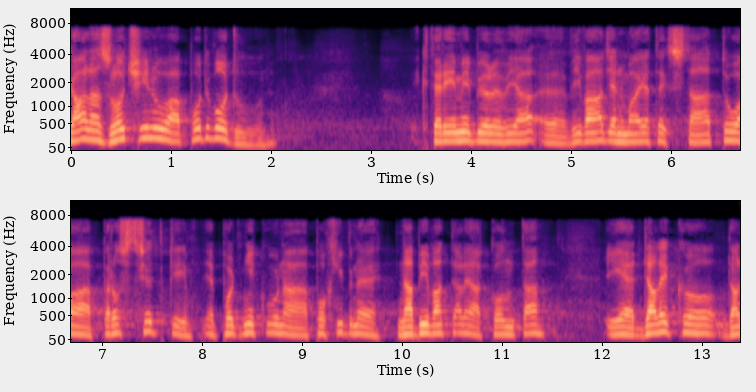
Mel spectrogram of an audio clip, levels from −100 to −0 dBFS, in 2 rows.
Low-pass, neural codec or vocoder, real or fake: 7.2 kHz; codec, 16 kHz, 2 kbps, X-Codec, WavLM features, trained on Multilingual LibriSpeech; fake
